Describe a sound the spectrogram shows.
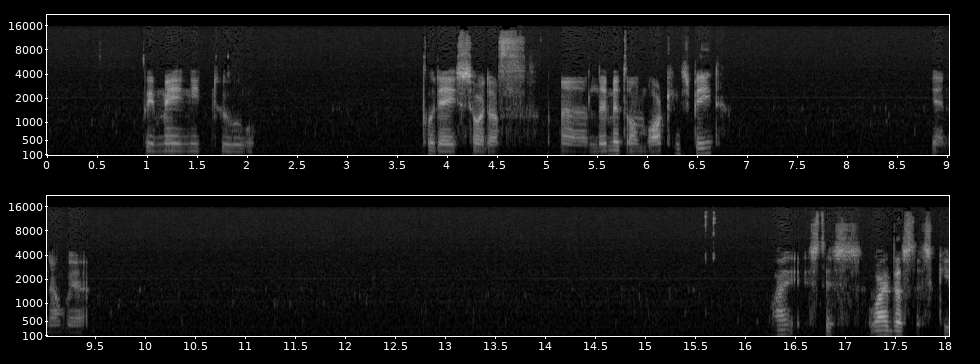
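A young man speaks calmly into a headset microphone, in short bursts.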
